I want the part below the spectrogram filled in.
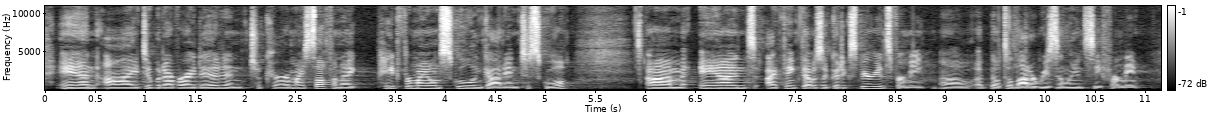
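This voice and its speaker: A woman talks in an American accent at a moderate pace and medium pitch, with monotone, flat intonation. The recording is very clean, with a silent background. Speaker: therapist and clinic director. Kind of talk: talk to an audience. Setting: church with audience. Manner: loud.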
